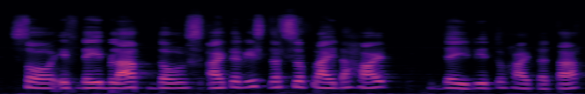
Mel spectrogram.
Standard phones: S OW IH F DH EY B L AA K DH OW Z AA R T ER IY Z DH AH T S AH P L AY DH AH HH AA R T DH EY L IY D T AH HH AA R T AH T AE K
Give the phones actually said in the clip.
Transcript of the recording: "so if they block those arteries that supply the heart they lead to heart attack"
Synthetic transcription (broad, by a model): S OW IH F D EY B L AA K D OW S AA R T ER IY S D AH T S AH P L AY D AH HH AA R T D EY L IY D T AH HH AA R T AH T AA K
